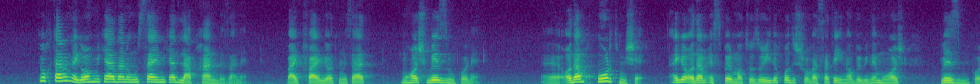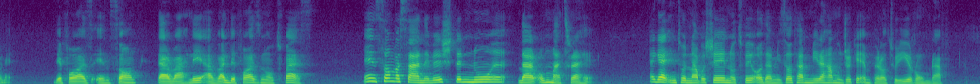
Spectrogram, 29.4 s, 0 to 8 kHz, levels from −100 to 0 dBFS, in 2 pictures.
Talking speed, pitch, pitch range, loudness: 120 wpm, 165 Hz, 145-205 Hz, -23 LUFS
